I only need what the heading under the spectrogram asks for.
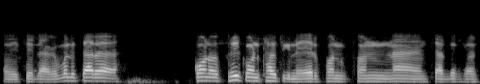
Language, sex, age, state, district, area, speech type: Odia, male, 30-45, Odisha, Koraput, urban, conversation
